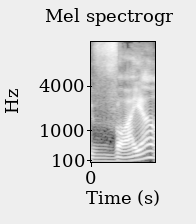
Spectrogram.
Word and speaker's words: via: Just going back to pronunciation, I think he was trying to say via or via, but I think he said with a W sound.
